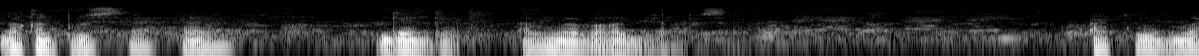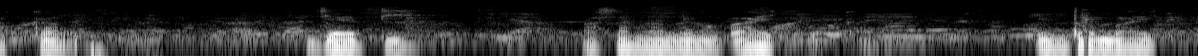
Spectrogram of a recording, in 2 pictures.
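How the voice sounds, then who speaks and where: A man speaks at a fairly slow pace and a medium pitch, with fairly even intonation and long, frequent pauses. His loudness swings widely over crowd noise in the background. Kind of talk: ASMR boyfriend roleplay. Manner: soft-spoken, comforting.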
